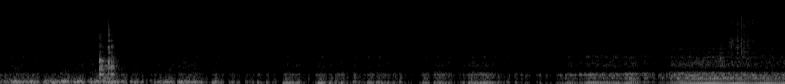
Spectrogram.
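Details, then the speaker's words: Hyundai Elantra cold start below 0 °C coolant: idle rises to about 1200-1500 rpm when stopped and drops to about 900-1000 rpm when rolling downhill, until coolant reaches operating temperature; steady drone with road rumble, high cold idle, cause unclear. "engine speed goes up to like 1500 i let off the brake not touching anything the car starts rolling and as you can hear engine speed drops right now is about 1000"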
